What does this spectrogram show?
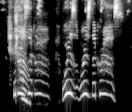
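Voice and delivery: acted escalating anger, very high, shrill, stumbling. Retelling a caller's repeated demand for the cross: imitating someone getting angry. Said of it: "progressively more angry".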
